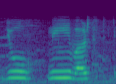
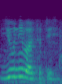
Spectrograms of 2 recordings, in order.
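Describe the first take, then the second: First: university stretched slowly, syllable by syllable; slow, drawn-out University. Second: Said in the usual way. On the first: Shown as a demonstration. Teacher to pupils, slow drawn-out demo word. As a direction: spell out university slowly for the class.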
